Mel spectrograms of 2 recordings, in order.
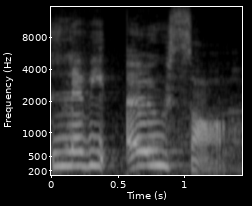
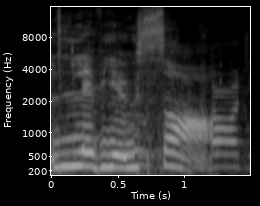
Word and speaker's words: Leviosa: of iron besides you're saying it wrong it's Leviosa not Livio saw you do if you're so clever oh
